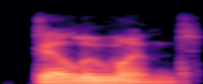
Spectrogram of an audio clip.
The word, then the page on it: diluent: American English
